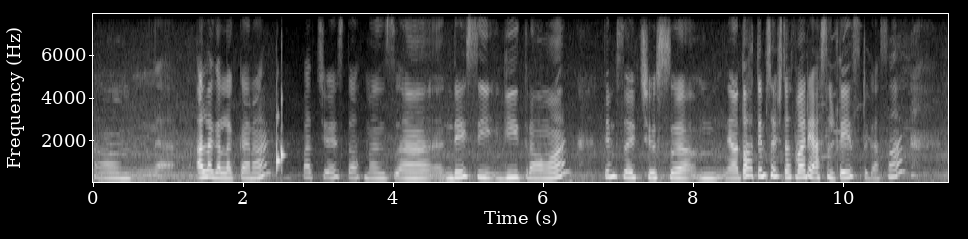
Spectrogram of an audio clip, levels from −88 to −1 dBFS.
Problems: constant background noise, background conversations at intervals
